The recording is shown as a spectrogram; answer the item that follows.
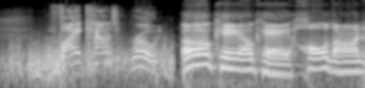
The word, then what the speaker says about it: Viscount: street name in Toronto that that's pronounced very differently along with stra Avenue Queen's key you get the idea but yeah it's VI count not Viscount Road oh yeah and there's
